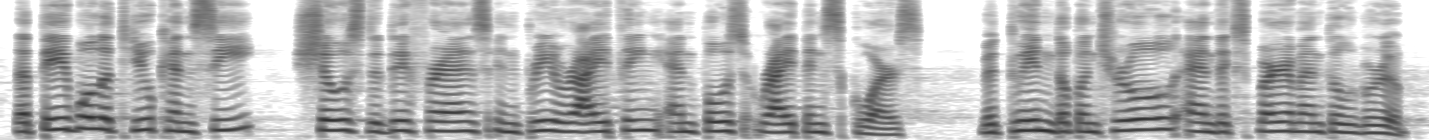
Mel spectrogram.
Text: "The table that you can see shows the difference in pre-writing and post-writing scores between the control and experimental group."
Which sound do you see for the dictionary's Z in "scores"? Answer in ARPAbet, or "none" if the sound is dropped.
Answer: S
